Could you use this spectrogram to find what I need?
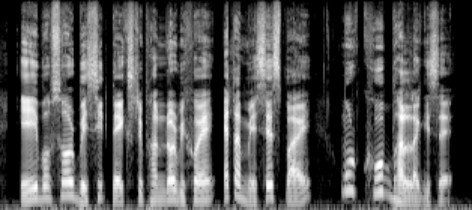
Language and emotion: Assamese, happy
